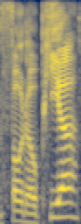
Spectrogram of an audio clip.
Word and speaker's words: Photopea: Someone said it's Photo P, and I'm like, well, I say Photopea, but I guess you could be right.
